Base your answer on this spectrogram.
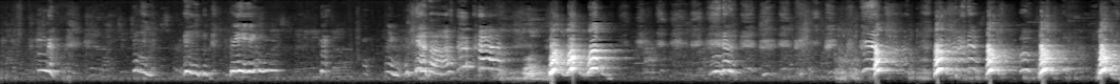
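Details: Pet dog named Otis barking at a zipper indoors in a small room; short, sharp barks come in bursts, clustering toward the end, mixed with a person's coaxing talk and some laughter.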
